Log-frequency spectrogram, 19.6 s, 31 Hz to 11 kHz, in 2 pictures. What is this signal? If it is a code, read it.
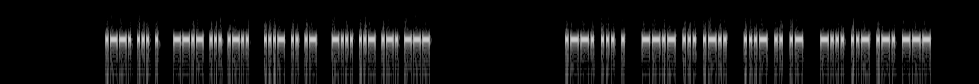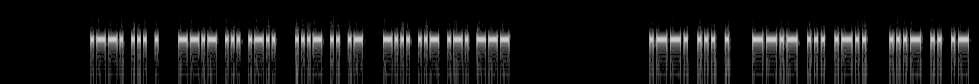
Morse code, heard as a keyed tone, about 43 wpm, 700 Hz. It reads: PSE QSL VIA BURO PSE QSL VIA BURO PSE QSL VIA BURO PSE QSL VIA
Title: Speed-Racing Common QSO Phrases Encore - 35wpm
